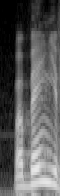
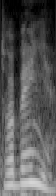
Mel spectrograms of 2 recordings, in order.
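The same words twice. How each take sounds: First: Waar ben je called out with more force; louder call. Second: A quiet first call of Waar ben je, no push; soft call. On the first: God calling the hiding man again, louder. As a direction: lift the second Waar ben je into a firm call. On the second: God softly calling the hiding man, quiet. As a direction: ask Waar ben je gently under the breath. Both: Retold or imitated.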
